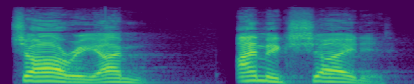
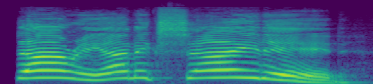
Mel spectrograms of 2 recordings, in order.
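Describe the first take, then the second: First: Said in the usual way. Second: Much higher, slow excited squeak; high, slow, squeaky excited bee; Barry repeat, high. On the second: Acted. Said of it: "repeat in higher voice".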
